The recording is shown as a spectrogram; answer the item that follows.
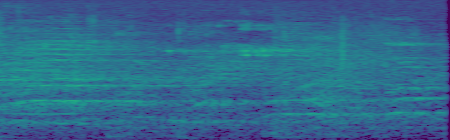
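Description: Near silence: faint court sound of a basketball game in a gym, with a ball being dribbled.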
